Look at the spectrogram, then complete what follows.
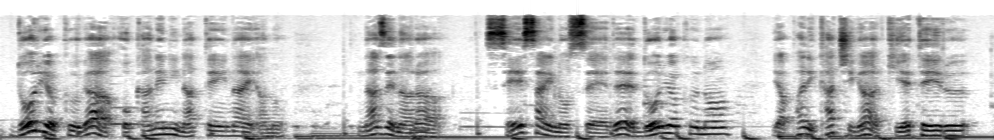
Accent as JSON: {"language": "Japanese", "country": "Iran", "said": "私たちイラン人イランに住んでいるイラン人"}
